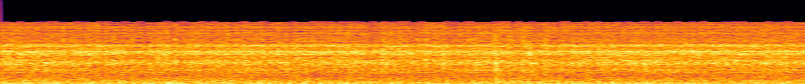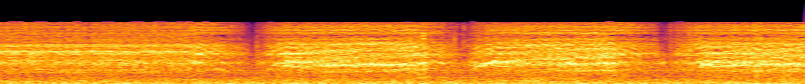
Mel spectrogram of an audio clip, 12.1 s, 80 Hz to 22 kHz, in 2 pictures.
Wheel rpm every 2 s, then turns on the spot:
160, 160, 160, 120, 100, 120.
none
